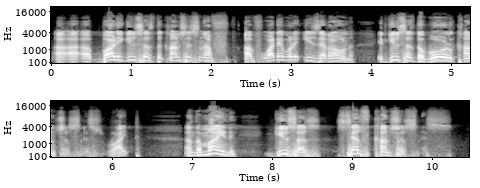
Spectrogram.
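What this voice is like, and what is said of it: Mixed British Indian and Southern American accent. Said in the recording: “this interesting accent from the other side of the world mixed up with a little British Indian and some Southeastern American”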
